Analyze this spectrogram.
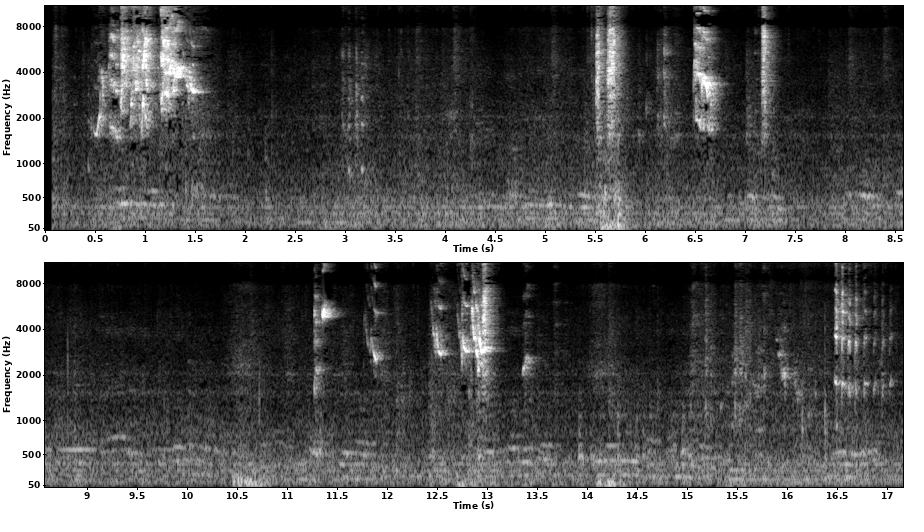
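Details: A pet budgerigar (Melopsittacus undulatus) reacting to its owner's hand being put into its cage gives harsh, scratchy squawks in short bursts separated by quiet pauses.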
